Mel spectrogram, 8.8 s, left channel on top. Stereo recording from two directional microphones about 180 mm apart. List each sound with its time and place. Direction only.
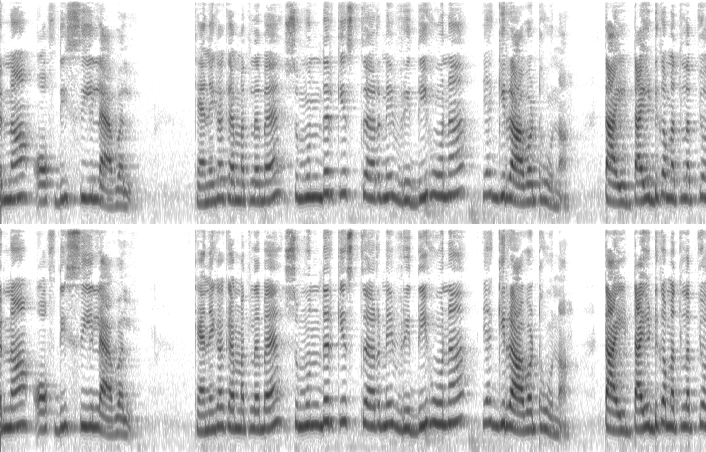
0.0 s a woman's voice: 45° right (ahead or behind)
